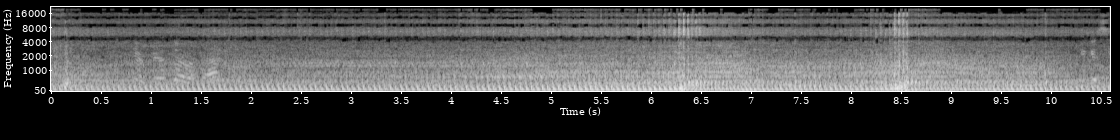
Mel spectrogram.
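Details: $50 John Deere mower after its blown motor was replaced, revved twice with headlights on to check charging: steady, even single-cylinder beat rising smoothly and settling cleanly; lights brightened, so it's charging; healthy.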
